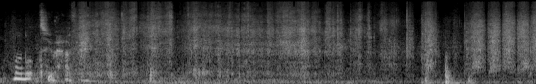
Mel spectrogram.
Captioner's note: scratching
